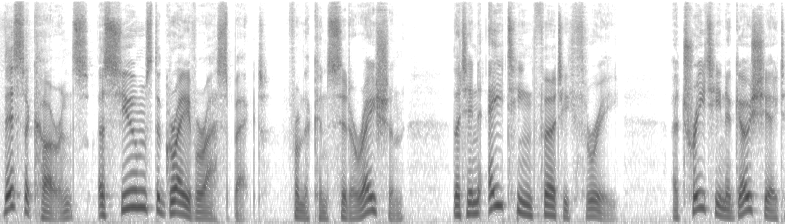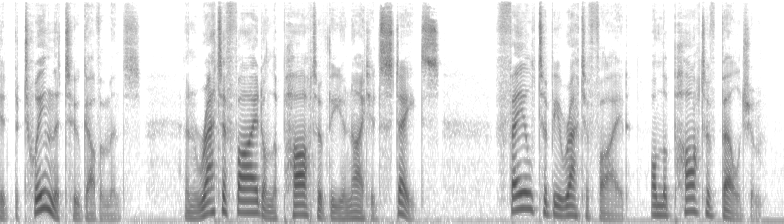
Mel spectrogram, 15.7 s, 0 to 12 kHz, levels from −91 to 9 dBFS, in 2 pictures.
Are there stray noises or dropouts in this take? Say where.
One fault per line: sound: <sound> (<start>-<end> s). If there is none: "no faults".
no faults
